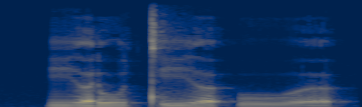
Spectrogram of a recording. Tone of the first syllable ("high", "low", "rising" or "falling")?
high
